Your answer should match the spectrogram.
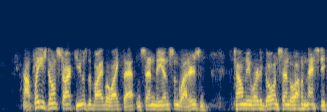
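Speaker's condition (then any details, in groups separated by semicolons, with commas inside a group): No condition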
